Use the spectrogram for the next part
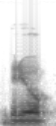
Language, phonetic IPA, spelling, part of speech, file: Russian, [ɡrʲɵp], грёб, verb, Ru-грёб.ogg
- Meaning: masculine singular past indicative imperfective of грести́ (grestí)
